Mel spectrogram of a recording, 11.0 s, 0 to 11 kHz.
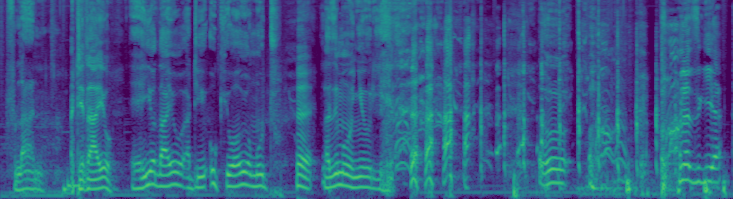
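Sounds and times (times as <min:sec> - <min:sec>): men laughing hard: 0:05.7 - 0:10.4.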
